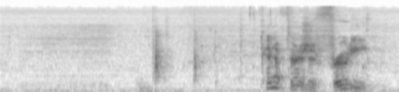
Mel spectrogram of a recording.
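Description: A man sips from a glass.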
